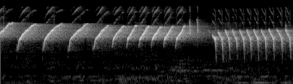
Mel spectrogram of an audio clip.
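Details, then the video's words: Canary singing, recorded as a lesson for young canaries: a series of upswept whistled notes repeated quickly, shifting into a fast, dense buzzy trill. "Ders Gibi Kanarya Sesi Ve Ötüşü 2 Saat Kesintisiz"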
